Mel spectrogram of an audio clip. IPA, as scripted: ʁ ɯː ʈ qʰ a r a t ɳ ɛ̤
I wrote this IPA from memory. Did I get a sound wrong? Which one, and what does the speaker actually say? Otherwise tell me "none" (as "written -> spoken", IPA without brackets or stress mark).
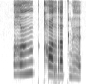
ʈ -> k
